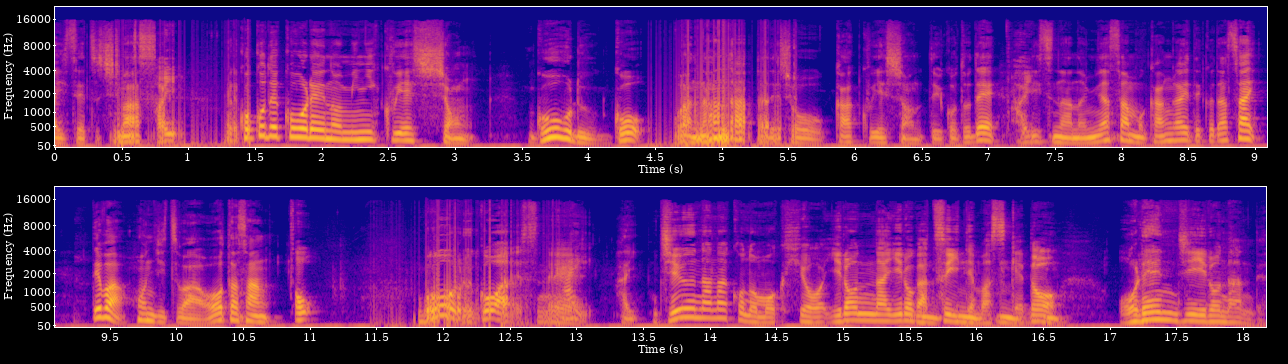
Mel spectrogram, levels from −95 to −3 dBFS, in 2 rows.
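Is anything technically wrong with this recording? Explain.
Yes, there's processor overload crackle in three bursts: 0.43 to 1.47 s, 4.46 to 5.57 s, and 11.47 to 12.88 s. The processor is falling behind on small buffers, each around 10 ms, and dozens of deadlines get missed in a row. Each missed buffer replays a scrap of old audio with hard edges, so the speech picks up a gritty, tearing crackle that clears once the load drops.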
